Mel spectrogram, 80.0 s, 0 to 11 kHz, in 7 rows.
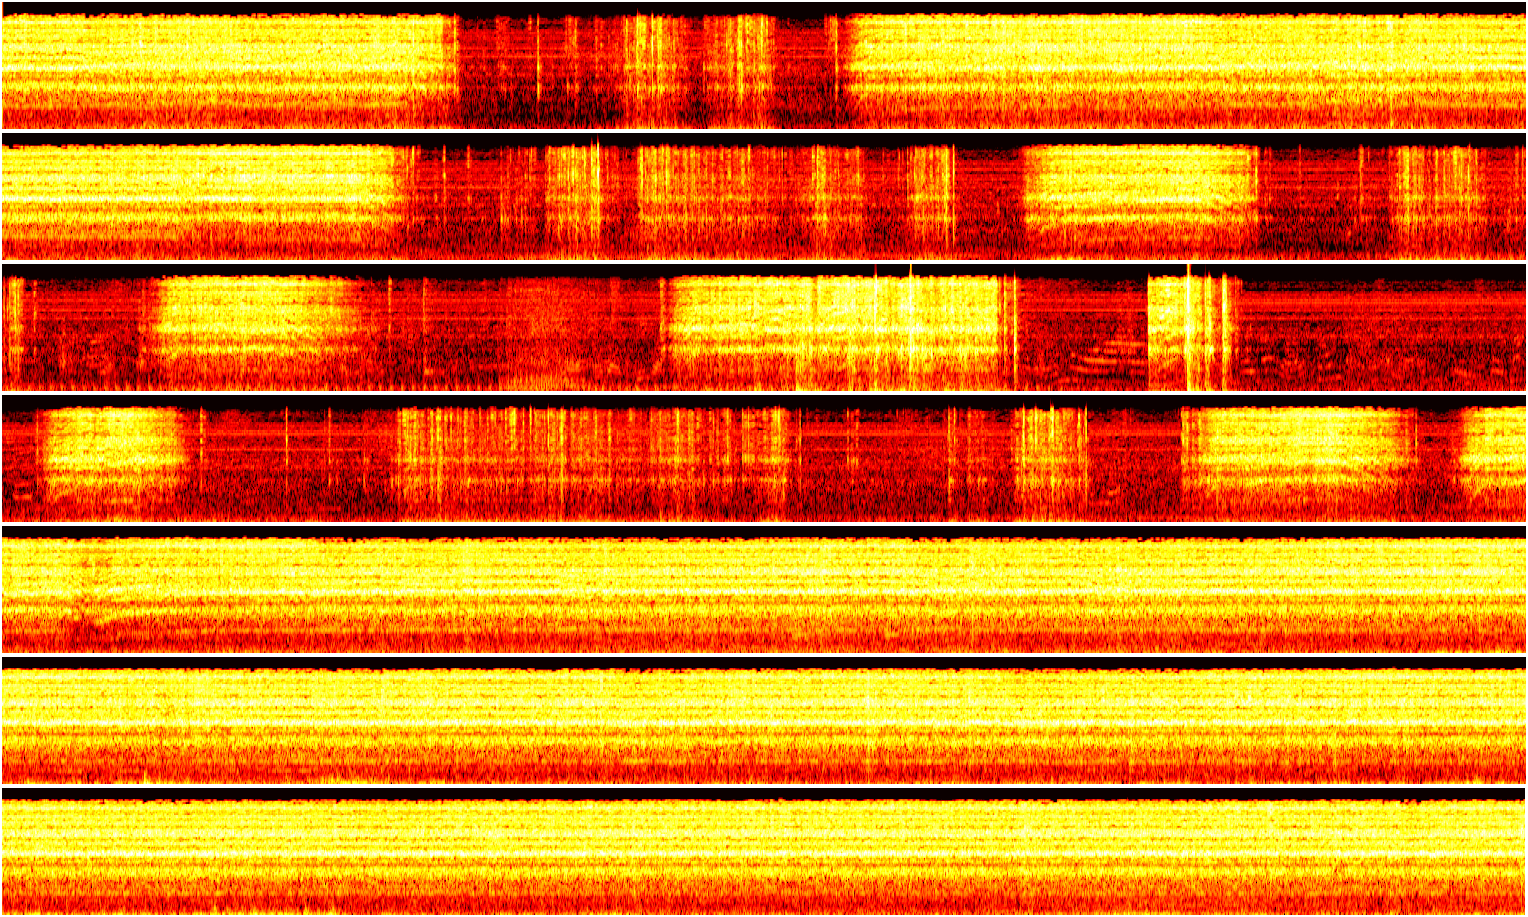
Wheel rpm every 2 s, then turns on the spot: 160, 100, 10, 100, 160, 160, 160, 50, 20, 50, 60, 20, 60, 0, 130, 60, 10, 40, 10, 20, 0, 40, 80, 150, 160, 160, 160, 160, 160, 160, 160, 160, 160, 160, 160, 160, 160, 160, 160, 160.
4-6 14-18 22-24 36-40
